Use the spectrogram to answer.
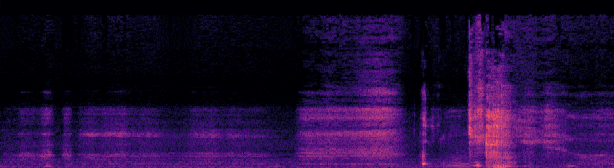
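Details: A person trying but failing to hold back sneezes: quick indrawn breaths build to one forceful sneeze, over light room noise.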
